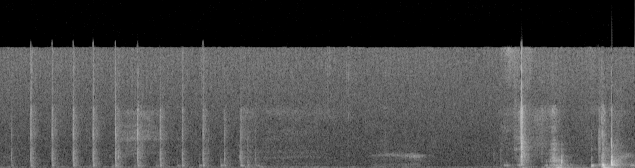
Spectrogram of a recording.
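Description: A quick, even run of about a dozen light clicks, about five a second, then a few louder knocks near the end, from hands working alligator-clip test leads and a multimeter on a tile counter.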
